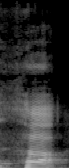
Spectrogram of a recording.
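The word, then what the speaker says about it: ث: उसके बाद है था, था बहुत लाइट लेटर है, ये वाली इसमें साउंड नहीं आनी चाहिए, विसल साउंड नहीं आनी चाहिए,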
